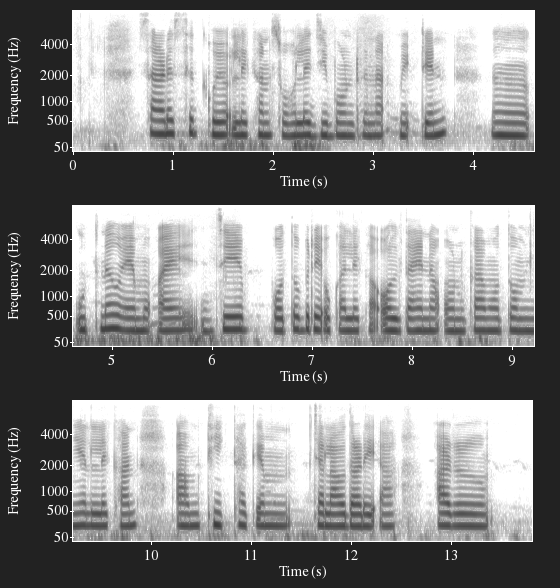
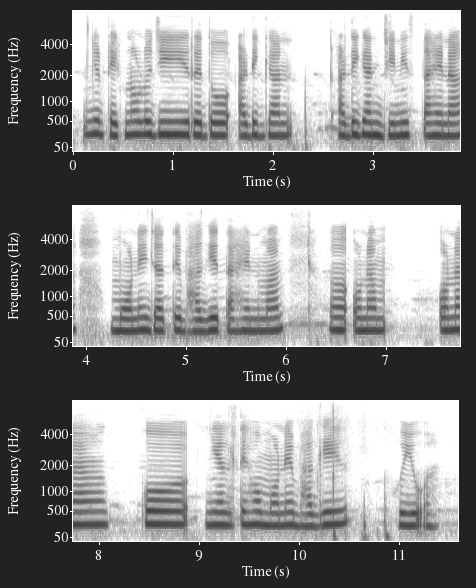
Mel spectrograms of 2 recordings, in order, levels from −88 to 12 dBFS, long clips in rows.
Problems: background sounds at intervals, background conversations at intervals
